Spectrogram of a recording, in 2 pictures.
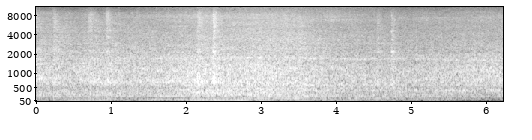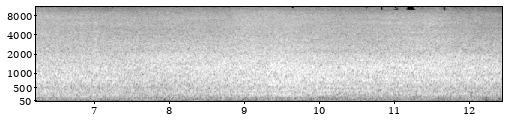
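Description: Odakyu 60000 series 'MSE' electric train running away along the track: a few wheel clicks near the start, a swell of rumble about two seconds in, then a steadier running noise as it recedes.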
